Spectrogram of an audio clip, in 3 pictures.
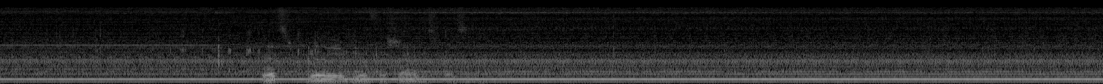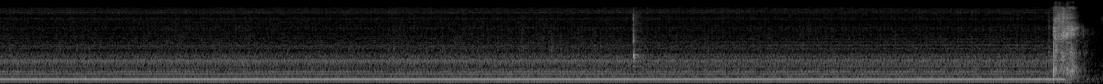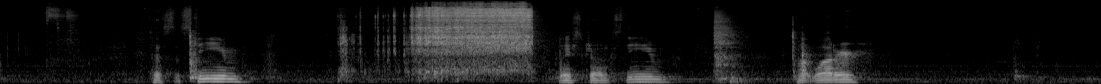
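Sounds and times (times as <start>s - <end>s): espresso machine pump humming: 0.0s - 21.8s.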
